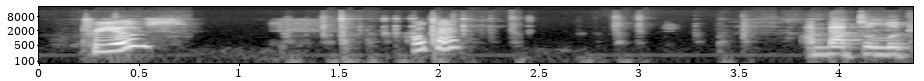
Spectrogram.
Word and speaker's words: Trejo: Did enjoy Danny Trejo's. Trejo? Trios?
